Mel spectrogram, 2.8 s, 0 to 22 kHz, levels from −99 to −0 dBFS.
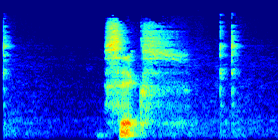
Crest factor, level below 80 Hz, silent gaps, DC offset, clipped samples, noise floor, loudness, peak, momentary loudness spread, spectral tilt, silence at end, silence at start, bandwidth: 20 dB; -74 dBFS; none; under 0.1%; under 0.1%; -76 dBFS; -27 LUFS; -10 dBFS; 22 LU; -2.5 dB/octave; 0.4 s; 0.05 s; 15 kHz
